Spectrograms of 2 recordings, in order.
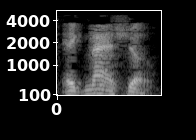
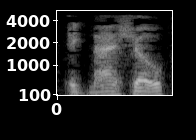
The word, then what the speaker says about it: Ignacio: That's Post Office Box, capital P, period, capital O, period, capital B-O-X, and then the number 825. On the next line, you would put Ignacio. That's spelled capital I-G-N-A-C-I-O. That was the name of a Southern Ute chief. Ignacio, capital I-G-N-A-C-I-O, comma, then capital C, capital O, period.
